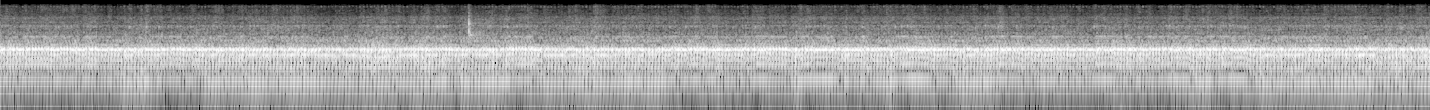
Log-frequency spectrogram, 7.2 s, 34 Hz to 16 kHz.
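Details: John Deere BC1600 string trimmer (thought to be the same as Homelite UT-15198, Zama H46 C1U carb), sat unused for years, first cold start on fresh mix: flat steady buzz never climbing to high scream; won't reach full revs, owner suspects goop in carb.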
